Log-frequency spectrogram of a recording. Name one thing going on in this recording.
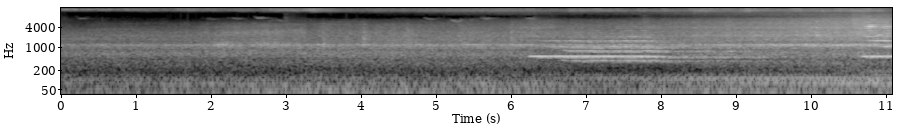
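A train approaches with a steady rumble that grows louder.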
